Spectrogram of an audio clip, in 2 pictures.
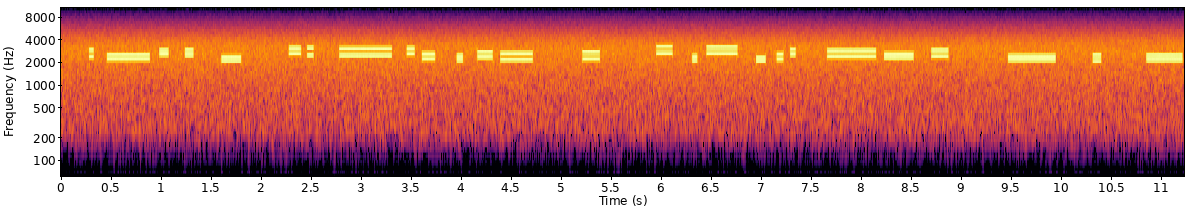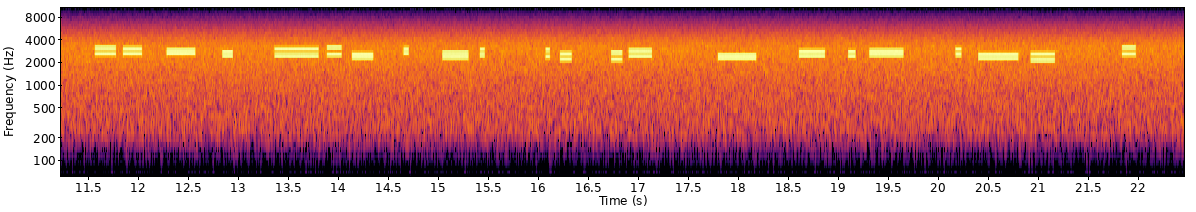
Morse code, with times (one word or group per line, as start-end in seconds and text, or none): none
